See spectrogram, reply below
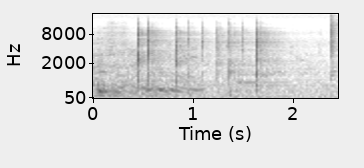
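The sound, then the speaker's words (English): Hambone body-slapping percussion: about eight sharp, irregular slaps and pats on the body, fairly crisp, with a faint voice murmuring underneath at the start. “I've never thought what might happen if a person tried to ham bone and hit their crazy bone.”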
